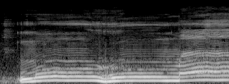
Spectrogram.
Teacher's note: huruf mim yang berfathah a ini kita baca panjang dengan panjang 2 harokat karena bertemu dengan huruf alif yang tidak berharokat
